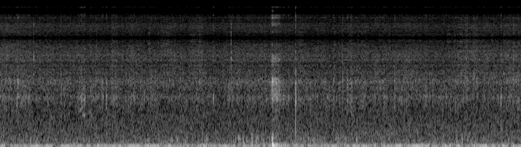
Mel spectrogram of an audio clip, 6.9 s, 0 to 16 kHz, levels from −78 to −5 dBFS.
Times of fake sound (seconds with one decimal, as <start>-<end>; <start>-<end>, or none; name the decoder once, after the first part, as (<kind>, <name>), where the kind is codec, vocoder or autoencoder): 0.0-2.2 (vocoder, BigVGAN v2); 2.8-6.9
